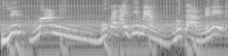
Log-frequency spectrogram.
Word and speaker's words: Ip Man: Gramedia, Mbak ada film Ip Man nggak? Ah, Ip Man apa? Terus oh, maksud kamu IP Man? Hah? Kenapa jadi IP Man? Ya cuman ya sebenarnya bacanya Ip Man ya.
